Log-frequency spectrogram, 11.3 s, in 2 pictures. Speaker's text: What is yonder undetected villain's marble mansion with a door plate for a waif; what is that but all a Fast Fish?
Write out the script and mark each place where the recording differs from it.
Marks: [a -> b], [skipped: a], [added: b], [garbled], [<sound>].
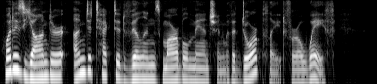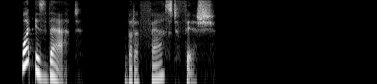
What is yonder undetected villain's marble mansion with a door plate for a waif; what is that but [skipped: all] a Fast Fish?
